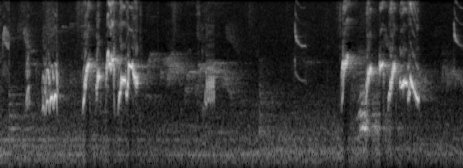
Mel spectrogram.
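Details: Red-whiskered bulbul, newly caught from the wild, in competitive song: two lively phrases of tumbling, warbled whistles, each with four or five looping notes, and a single short whistle between them.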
